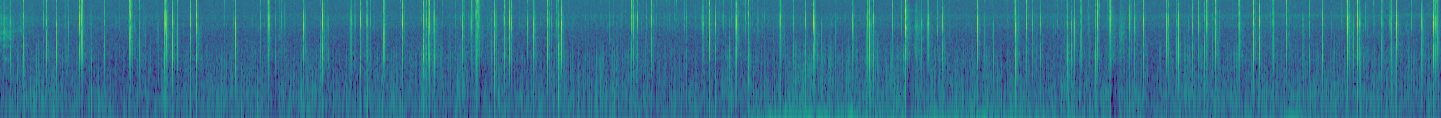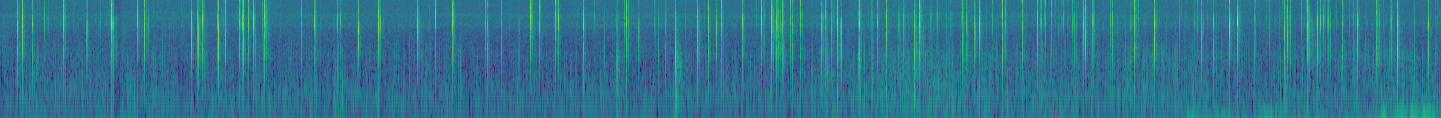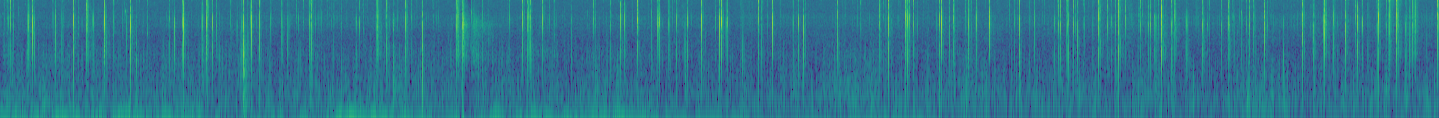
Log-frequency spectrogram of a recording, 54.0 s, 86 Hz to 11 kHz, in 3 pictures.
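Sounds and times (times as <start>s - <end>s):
wood fire crackling and popping: 0.0s - 54.0s
low rumble: 9.2s - 13.3s, 32.7s - 48.0s.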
